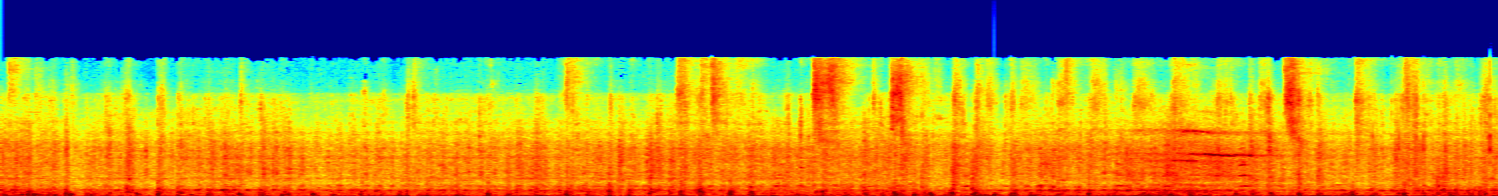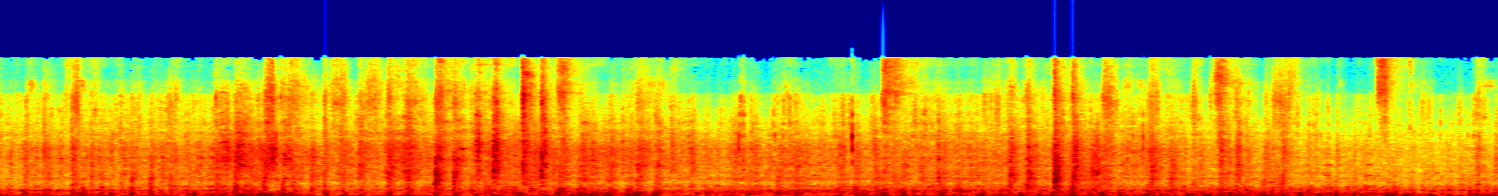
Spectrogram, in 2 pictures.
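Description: Wheels of an ICF passenger coach running over the track, a steady clickety-clack of rail joints over the continuous rumble of the moving train.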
